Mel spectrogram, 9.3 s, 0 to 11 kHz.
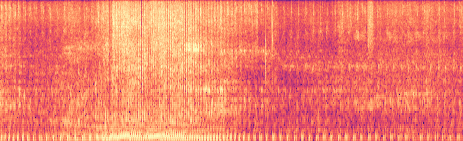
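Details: Royal Enfield Electra at about 550 km, just before first service, exhaust sound after starting: catches, briefly revs, then settles into a slow, even thump of about 200 beats a minute; normal idle.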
